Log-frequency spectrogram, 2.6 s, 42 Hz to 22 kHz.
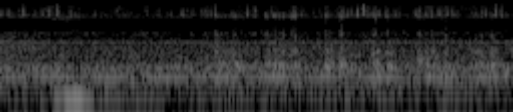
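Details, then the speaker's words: Xbox 360, later revision with an HDMI port, unused for at least a year, reading a Far Cry 4 disc: quiet, steady, fairly loud whir with faint regular ticking as the disc spins. Normal disc drive spin. "that's a good sign it sounds like it's working this one seems quite healthy it's it's loud"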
